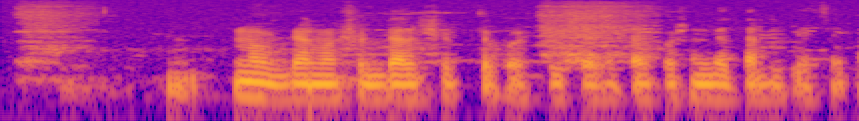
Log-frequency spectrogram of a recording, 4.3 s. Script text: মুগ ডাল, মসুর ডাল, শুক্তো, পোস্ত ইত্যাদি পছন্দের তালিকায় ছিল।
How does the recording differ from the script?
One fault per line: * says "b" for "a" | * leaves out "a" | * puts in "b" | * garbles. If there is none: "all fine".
* puts in "তাঁর"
